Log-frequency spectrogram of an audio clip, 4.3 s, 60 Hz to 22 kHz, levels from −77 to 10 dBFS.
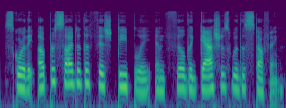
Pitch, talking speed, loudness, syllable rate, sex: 180 Hz, 210 wpm, -20 LUFS, 5.0 syllables/s, female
